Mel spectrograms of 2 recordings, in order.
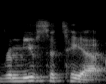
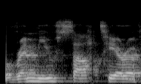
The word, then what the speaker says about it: Remusatia: you say it Remusatia, R E M U S A T I A. Remusatia, I've heard people say, but I don't like that pronunciation.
